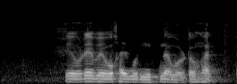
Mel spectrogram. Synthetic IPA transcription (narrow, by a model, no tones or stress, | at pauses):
euɾebebɔxajkoɹietnabɔɹtɔman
